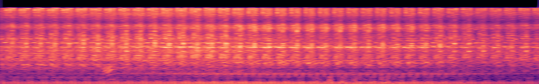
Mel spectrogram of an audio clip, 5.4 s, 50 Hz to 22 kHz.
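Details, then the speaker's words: 2013 Toyota Hilux 1KD diesel, 171 hp, showing injector communication and rail pressure faults after a wash: with the number 4 injector disconnected it still starts, giving a heavy, lumpy three-cylinder idle a little over two beats per second. Injector 4 is faulty. "desliguei o quarto bico o carro pegou vento então a princípio a gente tem um injetor até agora com defeito"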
